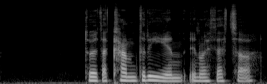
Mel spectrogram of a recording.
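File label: "camdrin" Welsh, spoken word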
